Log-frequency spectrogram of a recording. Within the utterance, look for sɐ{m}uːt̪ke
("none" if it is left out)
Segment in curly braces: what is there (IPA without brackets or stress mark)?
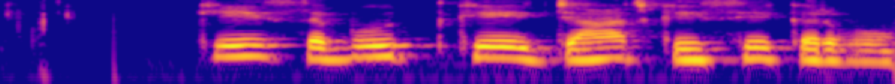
b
